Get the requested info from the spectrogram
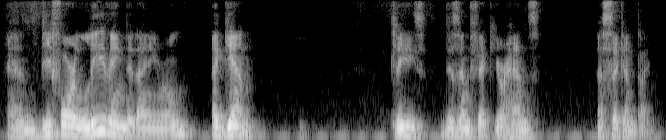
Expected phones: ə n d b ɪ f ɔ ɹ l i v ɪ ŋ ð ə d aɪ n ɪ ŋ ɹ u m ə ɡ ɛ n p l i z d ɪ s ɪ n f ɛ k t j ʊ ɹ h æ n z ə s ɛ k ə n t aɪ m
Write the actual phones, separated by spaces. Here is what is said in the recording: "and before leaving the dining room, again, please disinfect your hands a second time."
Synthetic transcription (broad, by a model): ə n b ɪ f ɔ ɹ l i v ɪ ŋ ð ə d aɪ n ɪ ŋ ɹ u m ə ɡ ɛ n p l i z d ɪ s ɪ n f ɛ k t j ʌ ɹ h æ n z ə s ɛ k ə n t aɪ m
